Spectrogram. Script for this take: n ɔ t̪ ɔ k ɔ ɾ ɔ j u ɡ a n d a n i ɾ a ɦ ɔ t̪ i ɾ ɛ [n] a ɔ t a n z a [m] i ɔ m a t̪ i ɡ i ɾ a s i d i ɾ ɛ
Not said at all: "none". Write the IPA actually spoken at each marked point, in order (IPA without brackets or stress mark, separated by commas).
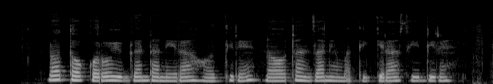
n, n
